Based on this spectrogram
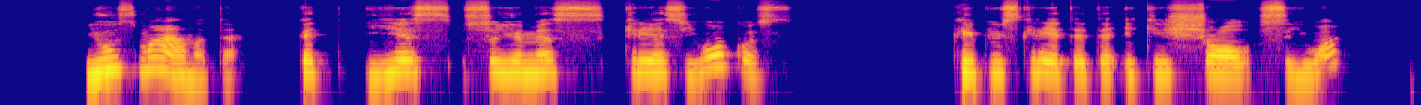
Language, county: Lithuanian, Utena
